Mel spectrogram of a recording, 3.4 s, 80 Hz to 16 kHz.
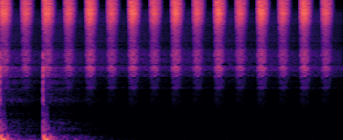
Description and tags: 4 Beat 07 minimal
8 Beat Drum Loop
beat, drum-loop, drums, loop, Trip-hop, Triphop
